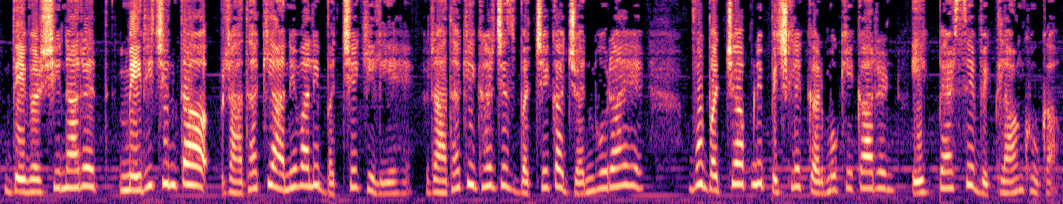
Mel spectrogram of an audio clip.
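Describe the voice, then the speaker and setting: A woman playing a serene, all-knowing mother goddess in a devotional story, with solemn, measured speech. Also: fairly high pitch, expressive, warm tone, soft background music, lightly acted. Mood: solemn, compassionate.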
